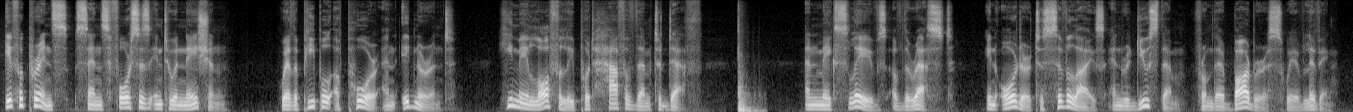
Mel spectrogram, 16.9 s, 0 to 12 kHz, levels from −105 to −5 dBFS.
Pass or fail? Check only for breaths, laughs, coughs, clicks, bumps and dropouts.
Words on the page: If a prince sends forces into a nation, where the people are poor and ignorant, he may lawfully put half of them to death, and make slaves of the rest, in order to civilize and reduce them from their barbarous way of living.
fail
